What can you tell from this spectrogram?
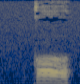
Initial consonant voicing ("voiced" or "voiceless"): voiceless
